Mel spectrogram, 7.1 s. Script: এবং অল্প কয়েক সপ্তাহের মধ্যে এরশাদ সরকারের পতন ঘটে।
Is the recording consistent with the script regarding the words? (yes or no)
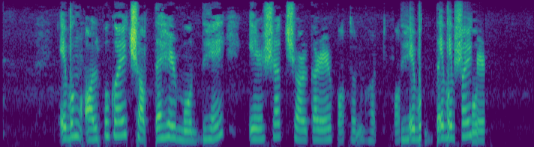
no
